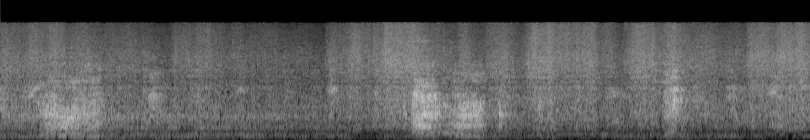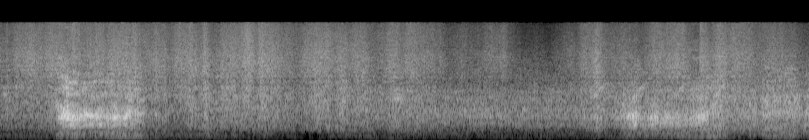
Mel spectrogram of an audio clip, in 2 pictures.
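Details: Snap, a Bull Terrier puppy, fooling around playfully with Tigrik; a few short, mid-pitched yelping barks come at irregular intervals over a constant hissing background.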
